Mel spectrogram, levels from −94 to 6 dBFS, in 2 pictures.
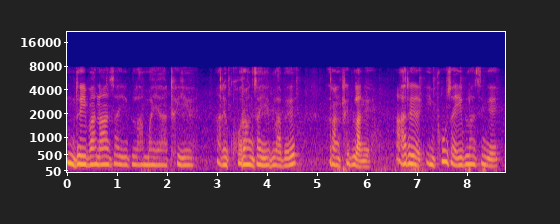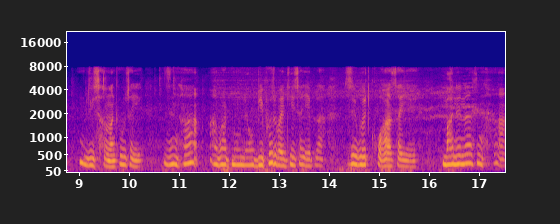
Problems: none marked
